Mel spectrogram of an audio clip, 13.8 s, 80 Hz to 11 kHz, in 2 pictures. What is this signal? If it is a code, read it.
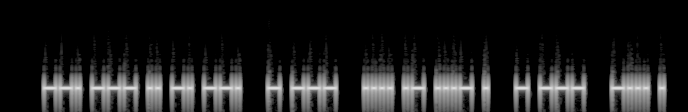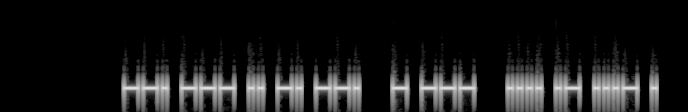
Morse code, heard as a keyed tone, about 33 wpm, 700 Hz. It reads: GOING TO HAVE TO BE GOING TO HAVE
